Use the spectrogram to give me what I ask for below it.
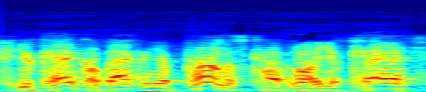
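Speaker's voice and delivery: high, fast, rising panic; pleading, voice climbing near hysteria; desperate high-pitched insisting; frantic insistence. Acted. Man insists he won the bet.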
